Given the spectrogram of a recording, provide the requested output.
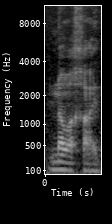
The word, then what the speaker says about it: Noahide: And it just, when she said that, I'm like, oh, that's like the 7, I keep saying it wrong, the Eid laws of Noah? Noahide laws.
